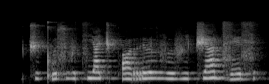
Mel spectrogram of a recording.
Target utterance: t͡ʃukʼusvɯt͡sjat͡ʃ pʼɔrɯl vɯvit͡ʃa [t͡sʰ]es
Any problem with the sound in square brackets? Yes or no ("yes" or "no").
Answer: yes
